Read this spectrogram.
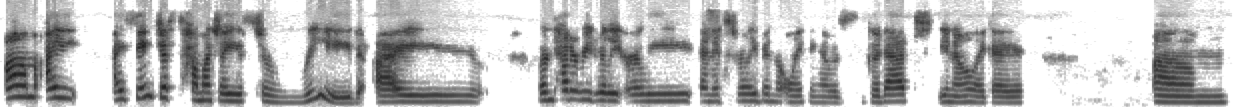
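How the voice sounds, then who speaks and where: In a casual interview, a woman author chats easily, laughs often and hesitates with ums. Her mid-range voice moves a little slowly, and the dry recording sounds slightly muffled.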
